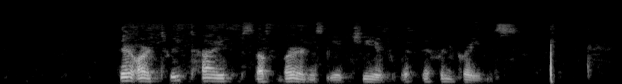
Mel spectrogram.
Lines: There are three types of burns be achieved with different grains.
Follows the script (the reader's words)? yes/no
yes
